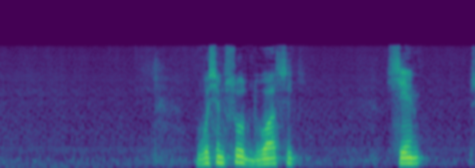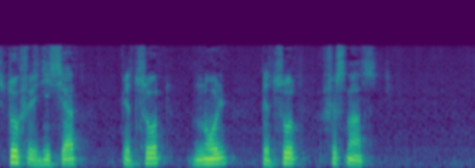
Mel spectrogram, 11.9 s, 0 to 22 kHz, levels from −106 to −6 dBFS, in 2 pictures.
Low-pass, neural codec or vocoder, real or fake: 7.2 kHz; codec, 16 kHz, 4 kbps, FunCodec, trained on Chinese and English, 50 frames a second; fake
